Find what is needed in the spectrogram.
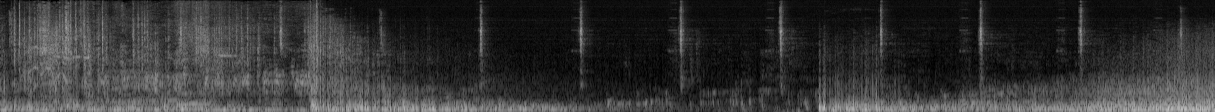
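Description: Dramatic sound effects from a documentary clip. A dense noise dies away about three seconds in, leaving a clock ticking about once a second. About eight seconds in a deep rumble starts suddenly and builds toward the end, standing for the earth's deep breaking open.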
